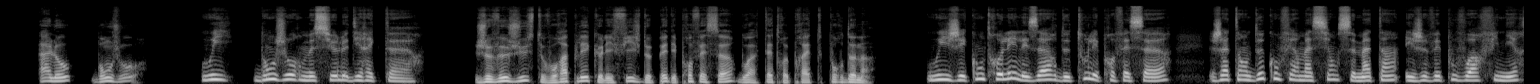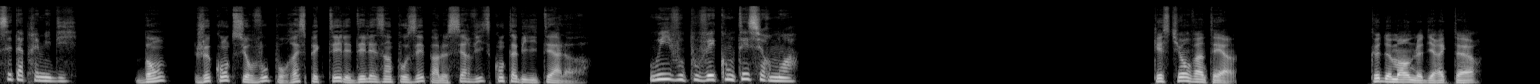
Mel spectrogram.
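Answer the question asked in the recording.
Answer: Que les fiches de paie des professeurs soient prêtes pour demain.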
